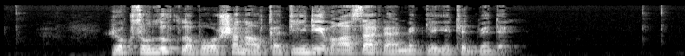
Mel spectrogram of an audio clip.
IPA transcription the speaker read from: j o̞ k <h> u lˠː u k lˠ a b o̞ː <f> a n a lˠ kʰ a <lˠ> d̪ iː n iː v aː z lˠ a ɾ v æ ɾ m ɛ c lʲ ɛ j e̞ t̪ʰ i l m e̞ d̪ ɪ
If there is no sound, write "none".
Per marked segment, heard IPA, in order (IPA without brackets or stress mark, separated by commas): s, ʃ, none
